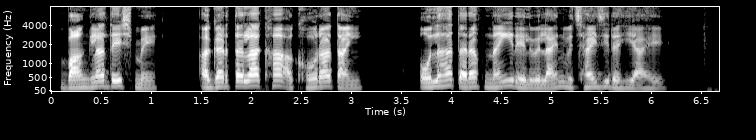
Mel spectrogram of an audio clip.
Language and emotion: Sindhi, neutral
